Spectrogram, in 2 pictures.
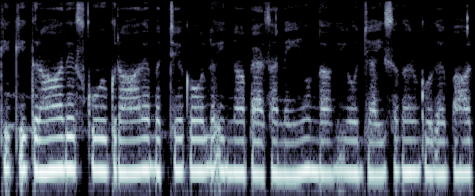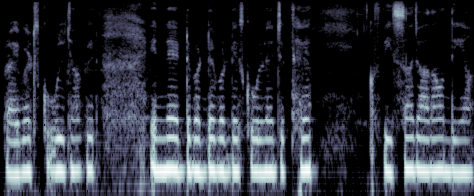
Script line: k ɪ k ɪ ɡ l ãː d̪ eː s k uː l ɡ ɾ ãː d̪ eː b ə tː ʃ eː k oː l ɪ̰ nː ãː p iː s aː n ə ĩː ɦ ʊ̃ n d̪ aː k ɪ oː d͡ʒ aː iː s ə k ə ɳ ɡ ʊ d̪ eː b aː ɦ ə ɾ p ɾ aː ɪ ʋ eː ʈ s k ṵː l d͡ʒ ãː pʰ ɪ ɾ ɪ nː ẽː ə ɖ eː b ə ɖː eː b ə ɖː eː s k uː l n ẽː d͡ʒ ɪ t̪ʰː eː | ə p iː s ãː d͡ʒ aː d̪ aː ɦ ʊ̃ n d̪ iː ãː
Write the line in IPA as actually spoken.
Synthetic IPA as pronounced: k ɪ k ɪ ɡ ɾ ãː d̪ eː s k uː l ɡ ɾ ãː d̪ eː b ə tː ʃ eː k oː l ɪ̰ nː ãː p ɛː s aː n ə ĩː ɦ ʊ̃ n d̪ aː k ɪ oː d͡ʒ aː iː s ə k ə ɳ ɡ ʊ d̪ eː b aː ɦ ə ɾ p ɾ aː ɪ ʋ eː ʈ s k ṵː l d͡ʒ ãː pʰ ɪ ɾ ɪ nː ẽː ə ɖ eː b ə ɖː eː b ə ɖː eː s k uː l n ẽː d͡ʒ ɪ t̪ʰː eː | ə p iː s ãː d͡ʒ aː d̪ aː ɦ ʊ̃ n d̪ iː ãː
